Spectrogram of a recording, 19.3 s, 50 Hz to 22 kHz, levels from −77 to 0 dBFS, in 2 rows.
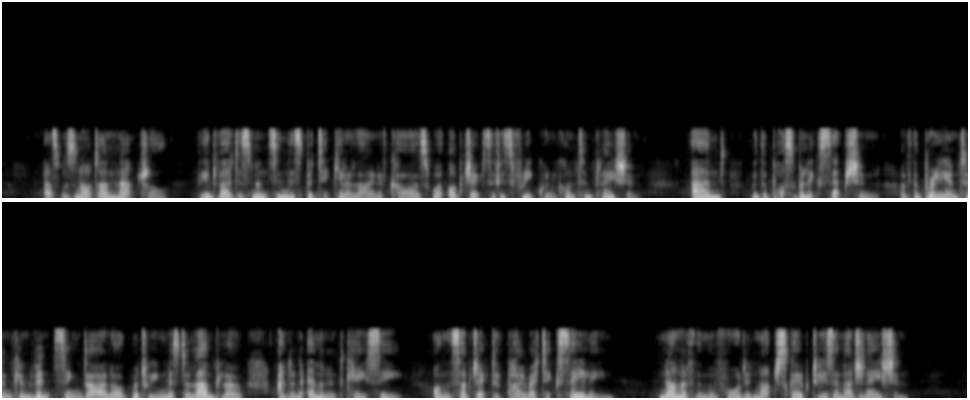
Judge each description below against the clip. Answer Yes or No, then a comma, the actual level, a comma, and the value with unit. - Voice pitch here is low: No, high, 190 Hz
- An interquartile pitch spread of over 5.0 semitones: Yes, wide, 5.5 semitones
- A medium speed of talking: Yes, average, 160 wpm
